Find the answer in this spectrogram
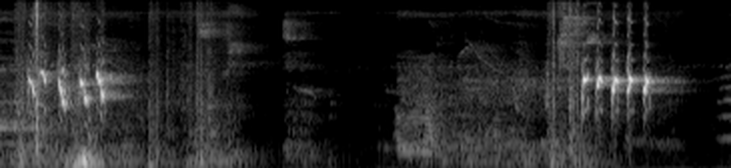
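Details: Yellow-vented bulbul call used to stimulate silent bulbuls into answering: a bubbly, chattering burst of quick notes, then a short pause and a second tighter run of rapid repeated notes.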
